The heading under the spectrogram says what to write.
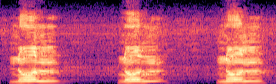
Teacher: নুনটা হচ্ছে জিহ্বার আগা উপরের তালুর সঙ্গে, একবারে সিম্পল, নুন নুন নুন, সাধারণভাবে।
